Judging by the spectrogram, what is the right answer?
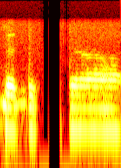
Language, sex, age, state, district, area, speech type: Assamese, male, 60+, Assam, Tinsukia, rural, conversation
